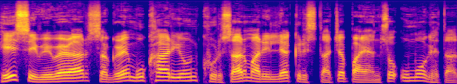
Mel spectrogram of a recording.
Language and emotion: Goan Konkani, neutral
